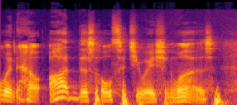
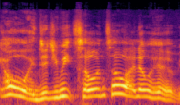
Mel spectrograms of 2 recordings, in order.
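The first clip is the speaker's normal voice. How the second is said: high eager local voice; 11 semitones higher than usual. Retold or imitated. Locals ask about acquaintances.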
